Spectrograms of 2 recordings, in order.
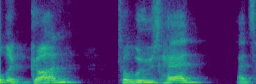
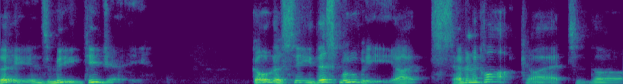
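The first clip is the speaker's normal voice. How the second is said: fake movie-trailer announcer delivery; 4 semitones lower, 4 dB quieter than usual. Mocking a co-host's fake voice from reading an ad, fake Mr. Moviefone voice. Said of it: "that fake voice you like to use".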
